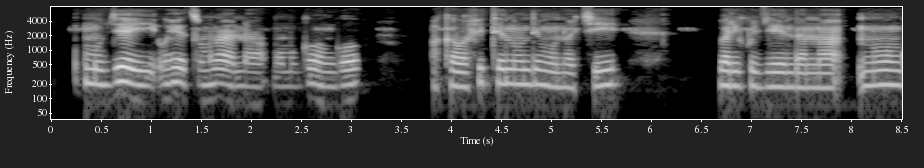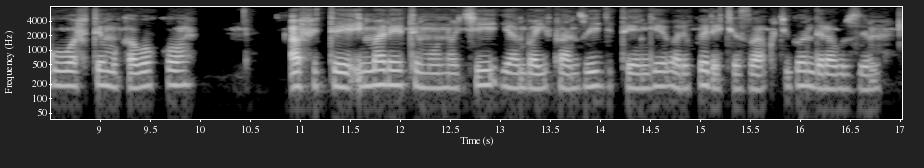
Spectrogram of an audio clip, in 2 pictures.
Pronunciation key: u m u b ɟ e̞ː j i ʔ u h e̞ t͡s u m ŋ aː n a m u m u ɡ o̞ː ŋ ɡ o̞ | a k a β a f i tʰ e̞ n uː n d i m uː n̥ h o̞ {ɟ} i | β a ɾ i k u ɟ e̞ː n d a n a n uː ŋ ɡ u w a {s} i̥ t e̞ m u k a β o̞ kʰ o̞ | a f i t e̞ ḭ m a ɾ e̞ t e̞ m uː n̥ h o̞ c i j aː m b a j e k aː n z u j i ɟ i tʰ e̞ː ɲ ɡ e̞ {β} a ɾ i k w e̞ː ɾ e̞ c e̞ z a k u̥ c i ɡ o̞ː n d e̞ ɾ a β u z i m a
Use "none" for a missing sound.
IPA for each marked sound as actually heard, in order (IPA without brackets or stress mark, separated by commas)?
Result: c, f, β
